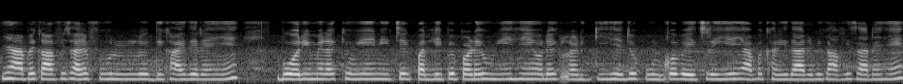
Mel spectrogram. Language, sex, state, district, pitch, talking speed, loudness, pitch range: Hindi, female, Uttar Pradesh, Budaun, 240 Hz, 250 wpm, -18 LUFS, 235-250 Hz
